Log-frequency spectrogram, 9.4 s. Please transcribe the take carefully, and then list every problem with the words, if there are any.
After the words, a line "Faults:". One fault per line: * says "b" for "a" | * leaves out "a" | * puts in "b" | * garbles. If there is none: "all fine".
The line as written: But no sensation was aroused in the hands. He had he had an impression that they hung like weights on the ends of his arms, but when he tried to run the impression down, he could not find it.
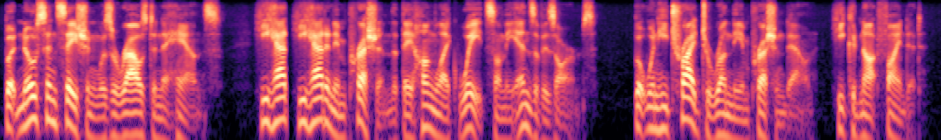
But no sensation was aroused in the hands. He had he had an impression that they hung like weights on the ends of his arms, but when he tried to run the impression down, he could not find it.
Faults:
all fine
